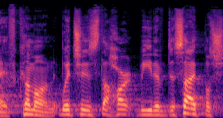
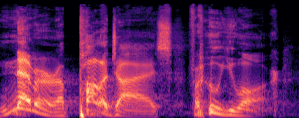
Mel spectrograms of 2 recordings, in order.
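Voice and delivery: rolling pulpit preaching cadence, loud and slow; 5 dB louder than usual. Speaker quotes a minister's advice given in the car, in Roberts's preacher voice. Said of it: "his preacher voice".

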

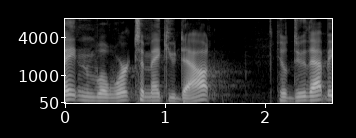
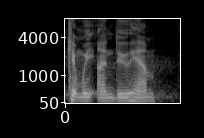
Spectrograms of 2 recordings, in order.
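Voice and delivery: ordinary talk, nothing marked

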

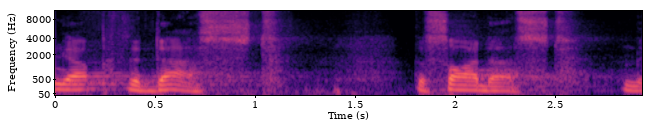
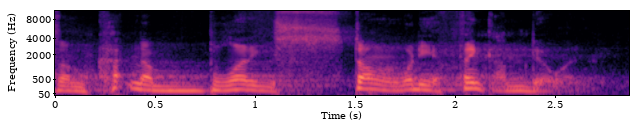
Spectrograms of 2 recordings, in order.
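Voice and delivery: very surly, rude, bad-tempered retort; 2 semitones lower than usual. Telling a story of a stone cutter answering a visitor: very surly voice. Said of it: "in a very surly voice".

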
